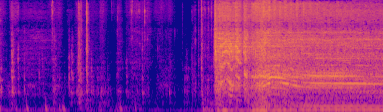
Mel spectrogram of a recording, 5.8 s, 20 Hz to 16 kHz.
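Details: 1996 Dodge Ram 1500 van after repairing no spark, no data port and a bad fuel pump, with a new computer installed and fuel primed three times: cranks briefly, fires cleanly and drops into a steady, even idle. Normal start and idle.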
